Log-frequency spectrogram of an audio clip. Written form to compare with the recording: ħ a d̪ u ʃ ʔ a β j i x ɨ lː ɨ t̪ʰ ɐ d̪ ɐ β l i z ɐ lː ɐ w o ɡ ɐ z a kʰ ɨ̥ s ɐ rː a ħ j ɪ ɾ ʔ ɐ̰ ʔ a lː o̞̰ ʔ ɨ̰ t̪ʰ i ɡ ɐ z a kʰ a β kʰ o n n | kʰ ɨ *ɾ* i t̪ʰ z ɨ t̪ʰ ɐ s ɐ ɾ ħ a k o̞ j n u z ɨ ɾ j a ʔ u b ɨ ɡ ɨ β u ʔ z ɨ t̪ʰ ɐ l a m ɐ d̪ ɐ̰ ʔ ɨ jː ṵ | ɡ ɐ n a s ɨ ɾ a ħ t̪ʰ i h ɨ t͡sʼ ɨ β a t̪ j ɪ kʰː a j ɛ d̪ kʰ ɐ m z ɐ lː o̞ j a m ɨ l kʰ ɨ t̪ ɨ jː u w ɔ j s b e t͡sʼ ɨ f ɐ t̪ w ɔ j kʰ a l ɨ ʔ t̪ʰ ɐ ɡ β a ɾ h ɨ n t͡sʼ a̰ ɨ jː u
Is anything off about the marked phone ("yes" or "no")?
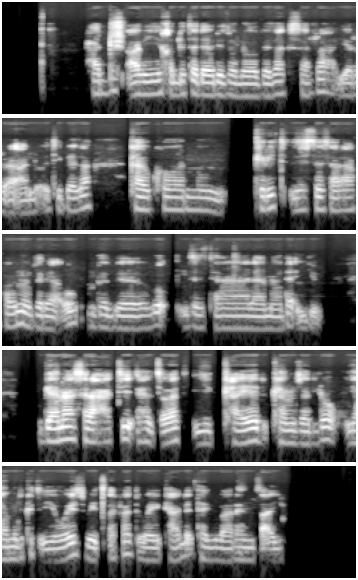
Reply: no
